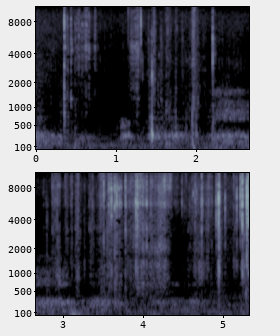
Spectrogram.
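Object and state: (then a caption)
Dried rose crumpled by hand. A dried dark red rose head is held in the hand while fingertips crumple and rub its dry petals. The result is a quiet, bright, irregular crinkling and crackling, with sharp, brief snaps scattered through it and growing denser toward the end.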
